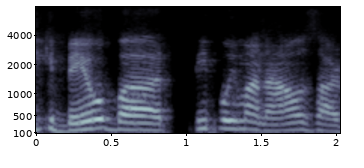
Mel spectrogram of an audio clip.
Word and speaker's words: ICBEU: I'm from Manaus, Amazonas, and I work for ICBEU. This C is mute, right? We don't pronounce it here. We could say ICBEU, but people in Manaus are very, let's say, familiar with the name ICBEU, right?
